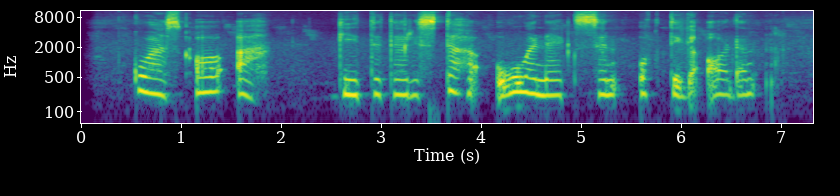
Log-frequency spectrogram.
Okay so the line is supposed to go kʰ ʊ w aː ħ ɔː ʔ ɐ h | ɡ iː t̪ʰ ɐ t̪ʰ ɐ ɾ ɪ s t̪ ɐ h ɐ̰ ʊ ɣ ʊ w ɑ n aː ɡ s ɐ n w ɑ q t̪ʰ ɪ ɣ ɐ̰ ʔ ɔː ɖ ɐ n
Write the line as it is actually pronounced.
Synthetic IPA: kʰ ʊ w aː s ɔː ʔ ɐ h | ɡ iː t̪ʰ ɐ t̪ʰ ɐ ɾ ɪ s t̪ ɐ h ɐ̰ ʊ ɣ ʊ w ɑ n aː ɡ s ɐ n w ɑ q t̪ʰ ɪ ɣ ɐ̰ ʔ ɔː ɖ ɐ n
